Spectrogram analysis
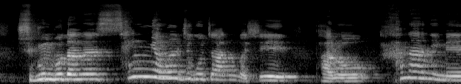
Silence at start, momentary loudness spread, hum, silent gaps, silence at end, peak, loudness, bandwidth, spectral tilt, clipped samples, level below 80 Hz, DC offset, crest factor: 0.2 s; 11 LU; none; none; 0 s; 0 dBFS; -18 LUFS; 13.5 kHz; -5.5 dB/octave; under 0.1%; -64 dBFS; under 0.1%; 18 dB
